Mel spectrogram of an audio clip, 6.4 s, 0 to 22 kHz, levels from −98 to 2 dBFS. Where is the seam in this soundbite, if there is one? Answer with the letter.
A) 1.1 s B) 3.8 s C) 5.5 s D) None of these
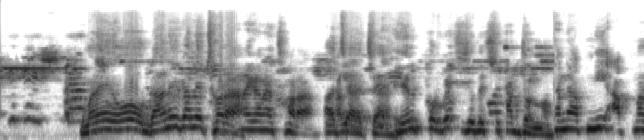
C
